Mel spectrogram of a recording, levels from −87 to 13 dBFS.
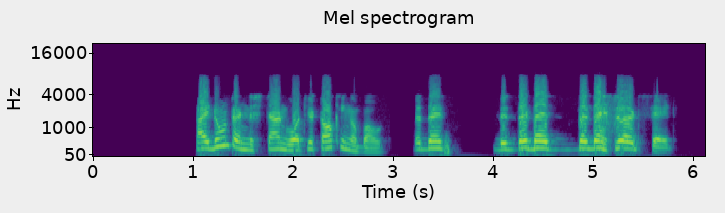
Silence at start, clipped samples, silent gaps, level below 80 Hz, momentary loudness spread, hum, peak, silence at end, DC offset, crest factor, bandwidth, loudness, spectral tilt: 1.05 s; under 0.1%; 3.08-3.21 s; -54 dBFS; 11 LU; none; -2 dBFS; 0.35 s; under 0.1%; 12 dB; 7.6 kHz; -13 LUFS; -5.5 dB/octave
